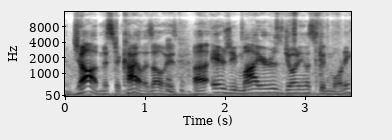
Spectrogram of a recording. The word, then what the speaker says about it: Erzsi: Ergie Myers joining us. Good morning. How are you? Good morning. Did I say your name right? Yes. Ergie? Yes. I said earlier, how many people get your name wrong?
